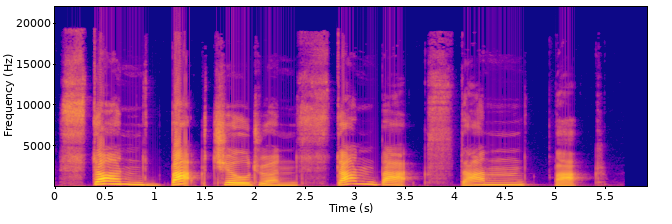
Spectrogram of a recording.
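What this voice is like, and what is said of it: Big deep shouting voice. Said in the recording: “a big deep voice from the jungle shouted”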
